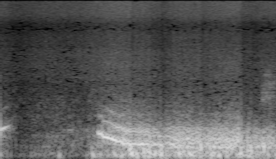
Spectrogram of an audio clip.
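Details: A brief quiet stretch, then a loud, harsh, grumbling meow from Nancy, a mother cat easily irritated by her kittens. The cry starts high and sags lower with a rough, noisy texture.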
